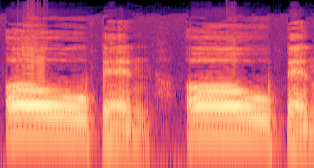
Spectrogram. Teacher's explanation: to say this word you're not saying OPP with an a you're using that hidden W you're bringing your lips forward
